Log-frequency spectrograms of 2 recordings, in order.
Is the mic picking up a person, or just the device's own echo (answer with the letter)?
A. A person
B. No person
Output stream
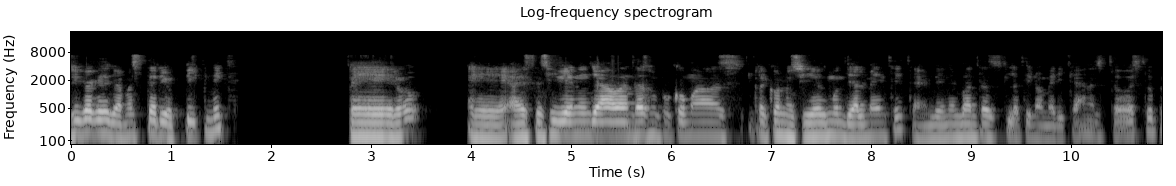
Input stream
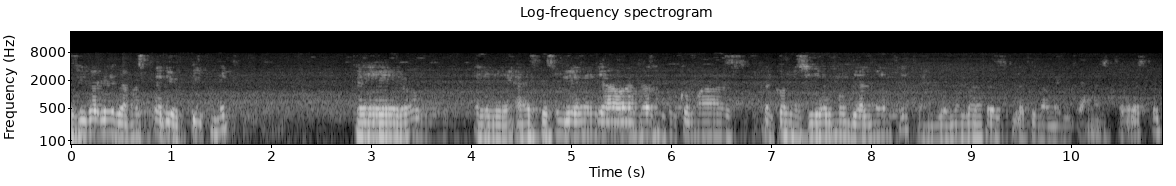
B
